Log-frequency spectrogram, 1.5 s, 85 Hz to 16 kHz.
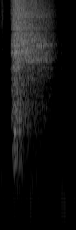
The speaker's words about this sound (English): So I call this the 478 breathing technique. 478. Take a deep breath in.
